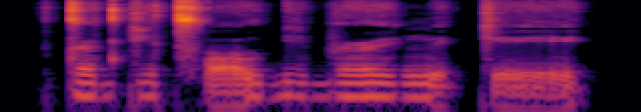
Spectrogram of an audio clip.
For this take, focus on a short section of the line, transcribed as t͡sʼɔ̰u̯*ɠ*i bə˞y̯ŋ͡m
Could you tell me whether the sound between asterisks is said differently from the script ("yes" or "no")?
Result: no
